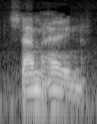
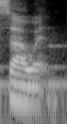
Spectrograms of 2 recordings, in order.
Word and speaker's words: Samhain: throughout the whole ordeal samhain but i assure you it's sauwen michael finds his way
